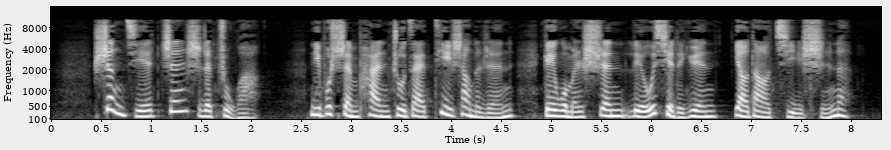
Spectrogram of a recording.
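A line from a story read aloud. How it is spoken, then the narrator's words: Loud crying out of souls. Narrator (Chinese): 被杀的人的灵魂，他们大声喊叫说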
